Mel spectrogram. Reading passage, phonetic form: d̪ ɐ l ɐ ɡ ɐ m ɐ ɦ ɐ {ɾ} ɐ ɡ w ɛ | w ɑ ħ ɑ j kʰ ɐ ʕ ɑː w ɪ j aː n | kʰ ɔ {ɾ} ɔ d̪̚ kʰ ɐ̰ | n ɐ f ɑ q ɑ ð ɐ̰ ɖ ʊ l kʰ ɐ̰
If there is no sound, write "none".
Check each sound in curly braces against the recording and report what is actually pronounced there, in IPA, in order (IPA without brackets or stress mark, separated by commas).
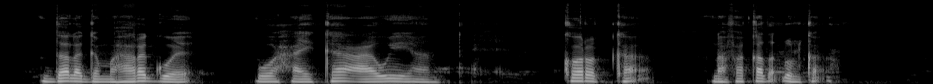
ɾ, ɾ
